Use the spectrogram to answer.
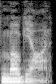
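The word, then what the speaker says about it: Mogollon: The Mogalon monster, pronounced Moion.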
